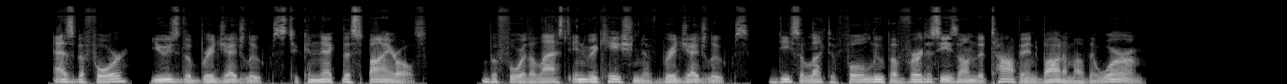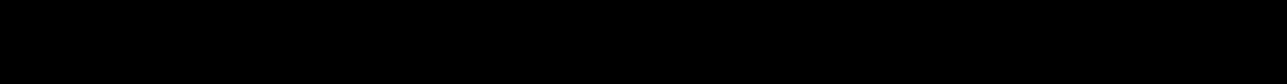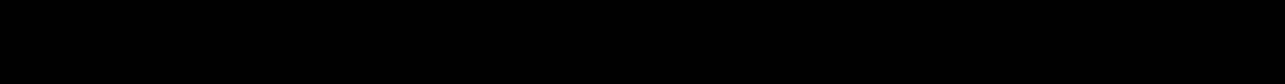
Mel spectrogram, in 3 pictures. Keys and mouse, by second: 1.9-3.9 drag, 3.9 w, 5.1 a, 7.0 w, 7.9 a, 9.9 w, 12.1-13.1 middle drag, 15.4-17.6 middle drag, 17.0 a, 19.6 middle click, 22.0 c, 25.1 middle click, 26.6 middle click, 28.1 c, 32.0 middle click, 32.8 c.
